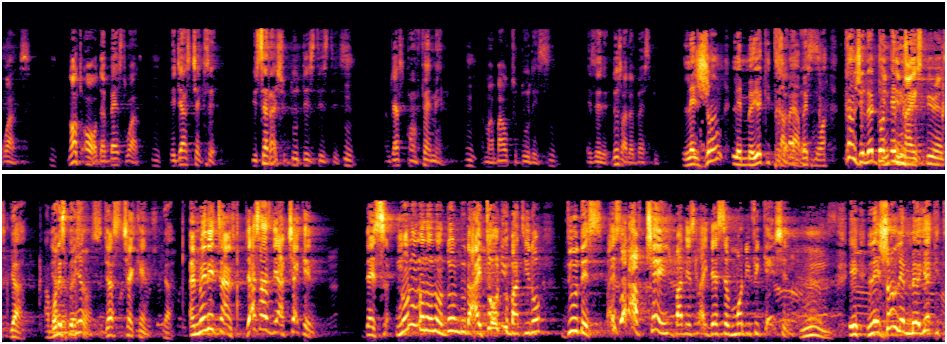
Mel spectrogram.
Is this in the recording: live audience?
yes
